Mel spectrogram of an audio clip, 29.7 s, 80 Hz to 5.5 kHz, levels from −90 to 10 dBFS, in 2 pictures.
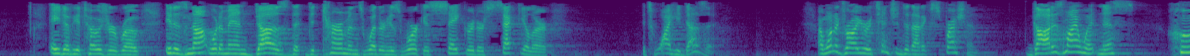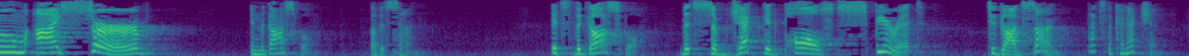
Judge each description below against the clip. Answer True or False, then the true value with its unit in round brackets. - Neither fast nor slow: False (120 wpm)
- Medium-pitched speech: False (210 Hz)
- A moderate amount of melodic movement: True (4.1 semitones)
